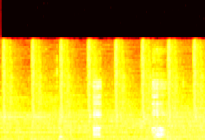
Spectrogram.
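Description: Background score with a fast, even ticking beat of about five strokes a second. A few short, high yelp-like calls sound over it about one second and again about one and a half seconds in.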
